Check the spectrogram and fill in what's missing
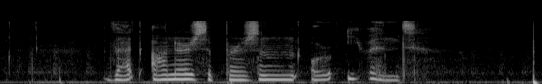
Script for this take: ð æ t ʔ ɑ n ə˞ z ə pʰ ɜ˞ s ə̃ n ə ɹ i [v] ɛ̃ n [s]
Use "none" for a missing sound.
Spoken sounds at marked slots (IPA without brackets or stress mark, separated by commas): v, t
